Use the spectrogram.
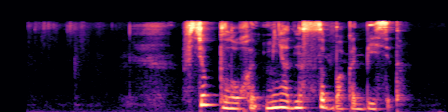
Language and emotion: Russian, angry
